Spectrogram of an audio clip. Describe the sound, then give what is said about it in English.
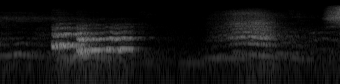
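A male cat yowls loudly in a long, wavering, harmonic cry, followed by a second drawn-out, breathier wail and the start of a third, with no talking over it. “Are you yelling? Gosh, I'm sorry if you can hear him.”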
